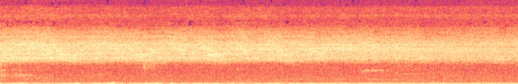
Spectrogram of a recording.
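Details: At sunset, a cicada gives a loud, shrill, unbroken drone that holds steady without pause.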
